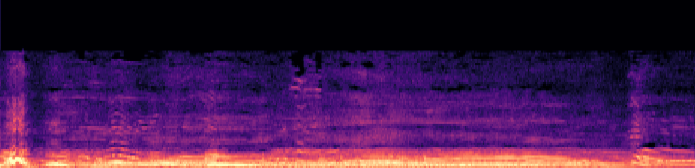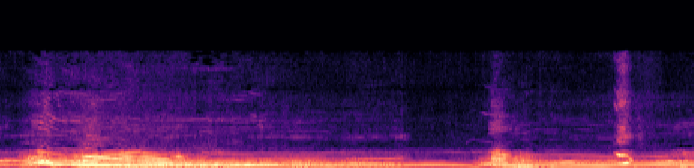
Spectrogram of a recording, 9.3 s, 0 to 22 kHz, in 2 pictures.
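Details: An owner's pack of eight wolves in British Columbia, Canada, the oldest a 13-year-old alpha male, howls together with the owner in long, overlapping, wavering tones that rise and fall.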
